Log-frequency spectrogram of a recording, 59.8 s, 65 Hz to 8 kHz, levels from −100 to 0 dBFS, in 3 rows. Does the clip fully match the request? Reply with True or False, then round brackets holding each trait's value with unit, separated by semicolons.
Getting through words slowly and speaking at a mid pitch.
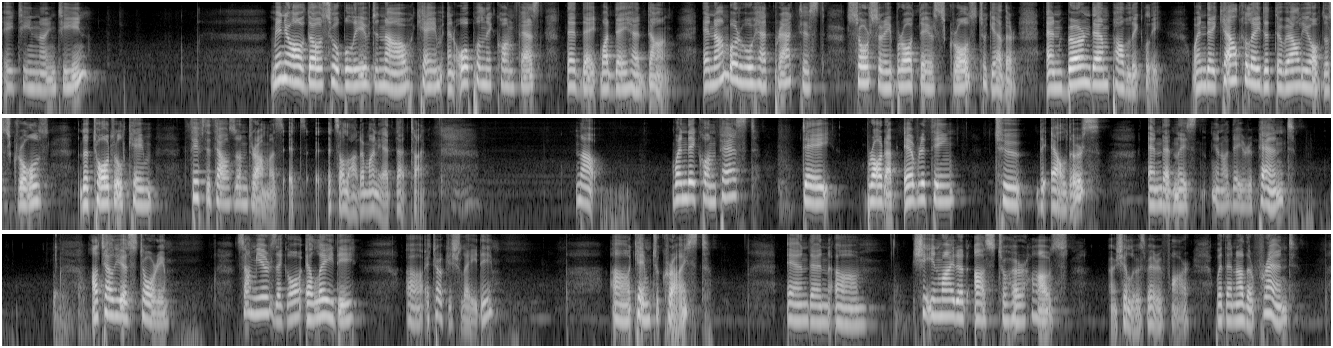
False (110 wpm; 210 Hz)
